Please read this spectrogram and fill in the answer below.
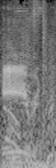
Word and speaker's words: Charon: Charon. Yes, that was the right way to pronounce that word.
